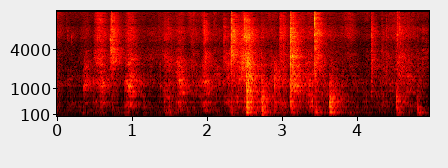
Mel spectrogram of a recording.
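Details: Shai and Finn, a pair of Golden Retrievers at play, produce short gruff grunts and growl-like bursts, including one sharper vocal snap around the middle, spaced unevenly among breathy scuffles.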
